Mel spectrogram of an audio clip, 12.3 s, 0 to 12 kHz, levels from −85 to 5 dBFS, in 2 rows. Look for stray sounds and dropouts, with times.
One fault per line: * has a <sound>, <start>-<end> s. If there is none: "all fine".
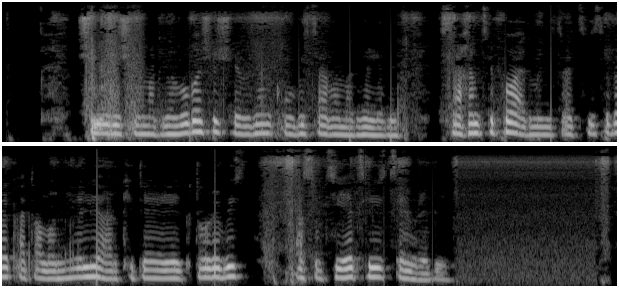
all fine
